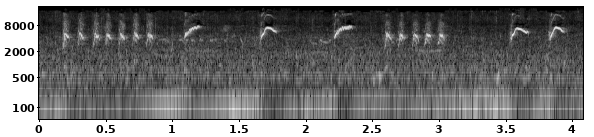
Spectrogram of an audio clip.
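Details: Olive-backed sunbird in full song to get silent birds singing: a run of about eight evenly spaced ticking notes, then loud rising whistled upslurs, another ticking run and two more upslurs.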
